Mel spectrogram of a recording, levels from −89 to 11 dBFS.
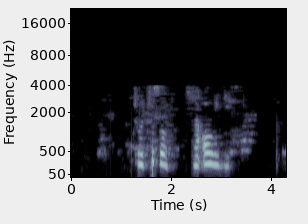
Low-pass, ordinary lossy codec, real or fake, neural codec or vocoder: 7.2 kHz; AAC, 16 kbps; real; none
